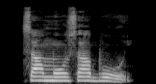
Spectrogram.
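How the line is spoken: Booming drone. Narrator (Russian): прогудел Ренард

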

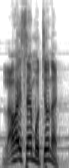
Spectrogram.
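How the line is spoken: Shout. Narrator (Vietnamese): gã thiếu niên mặt vàng thét

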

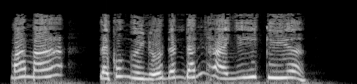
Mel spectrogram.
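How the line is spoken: Girl crying out. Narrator (Vietnamese): Tiểu cô nương la lên

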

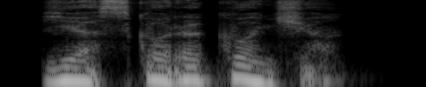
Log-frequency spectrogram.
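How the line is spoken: Grumbled. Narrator (Russian): буркнул

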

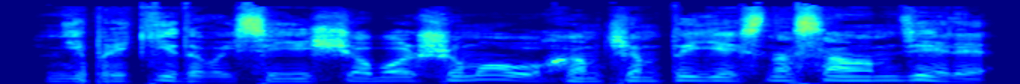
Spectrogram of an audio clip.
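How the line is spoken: Hissing. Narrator (Russian): зашипел Рейслин

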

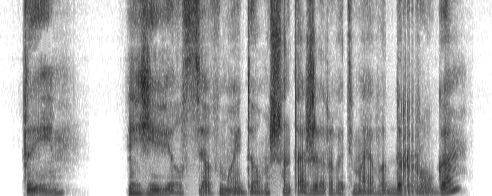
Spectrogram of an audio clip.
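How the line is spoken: Growling. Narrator (Russian): прорычал Цепиш

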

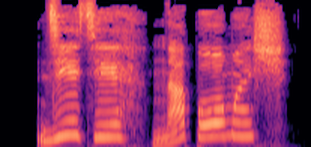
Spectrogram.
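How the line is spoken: Shout. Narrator (Russian): крикнула Анфиса

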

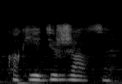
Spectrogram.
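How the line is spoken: Exhausted, barely audible question. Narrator (Russian): Нир обессиленно едва слышно спросил

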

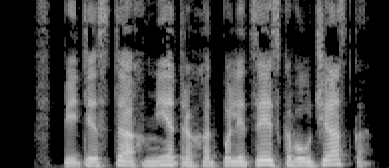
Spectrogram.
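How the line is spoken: Growl. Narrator (Russian): рыкнул тот, который босс

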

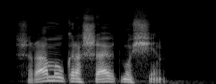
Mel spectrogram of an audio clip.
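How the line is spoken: Quiet speech. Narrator (Russian): Брана тихо произнесла

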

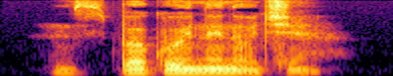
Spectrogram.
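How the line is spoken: Deep whisper. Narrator (Russian): глубоким голосом шепчет

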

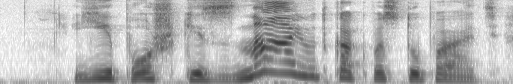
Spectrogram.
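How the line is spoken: Shrill squeal. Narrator (Russian): взвизгнула хамка

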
